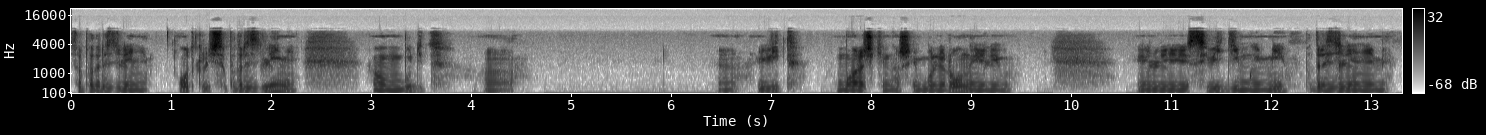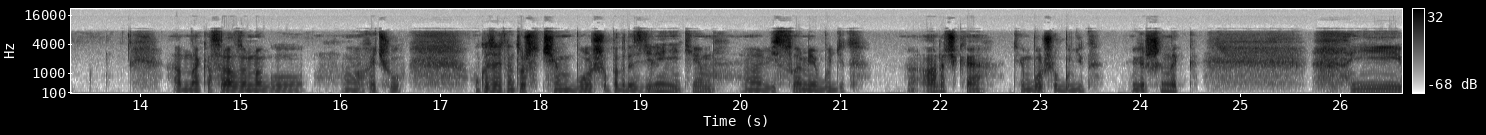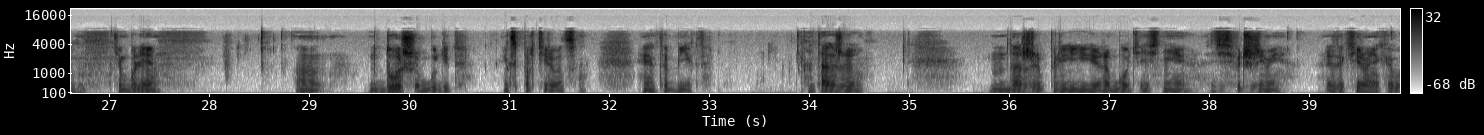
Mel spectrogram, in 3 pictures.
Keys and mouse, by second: 38.9 click.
